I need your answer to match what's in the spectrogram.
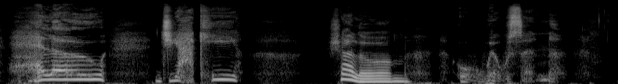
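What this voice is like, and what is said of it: Impression of Jim from Friday Night Dinner. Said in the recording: “a very brief impression of Jim ... That's his generally how he sounds.”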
